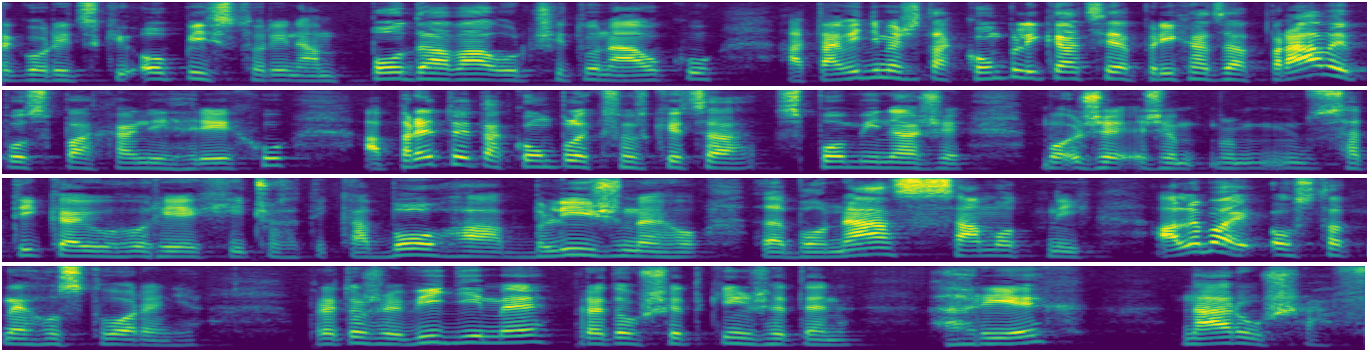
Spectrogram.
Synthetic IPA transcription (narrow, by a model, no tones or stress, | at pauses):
ɛɡɔɾit͡skiʔɔpisk̚t̪ɔɾiːnaːmpɔd̪aːʋauɾt͡ʃit̪uːnauku | at̪amʋiɟiːmɛʒɛt̪aːkɔmplikaːt͡siapɾixaːd͡zapɾaːʋɛpɔspaːxaɲiːɦɾɪɛxua̰pɾɛt̪ɔjɛt̪aːkɔmplɛksnɔsckɛcsaspɔmiːnaʒɛ | mʒɛʒɛsat̪iːkajuːɦɾɪɛxit͡ʃɔsat̪iːkabɔɦabliːʒnɛɦɔlɛbɔnaːsːamɔt̪niːxʔa̰lɛbɔajʔɔst̪at̪nɛːɦɔst̪ʋɔɾɛɲɪa | pɾɛt̪ɔʒɛʋiɟiːmɛpɾɛd̪ɔfʃɛt̪kiːmʒɛt̪ɛn | ɦɾɪɛx | naɾuʃa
